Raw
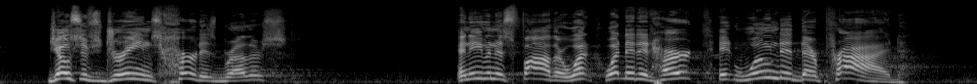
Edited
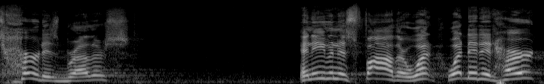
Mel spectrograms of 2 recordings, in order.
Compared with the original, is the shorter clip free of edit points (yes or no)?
yes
